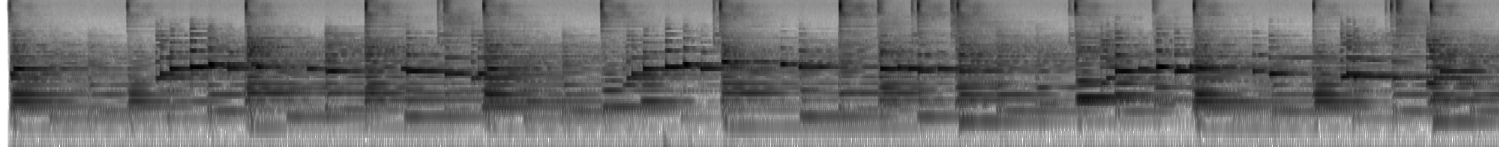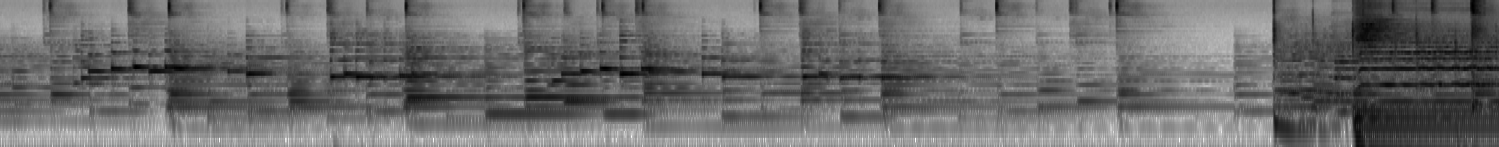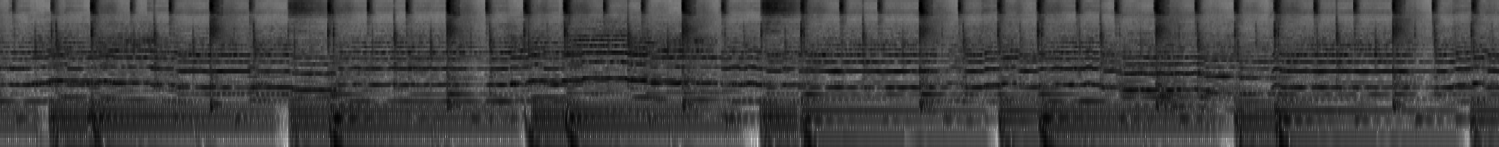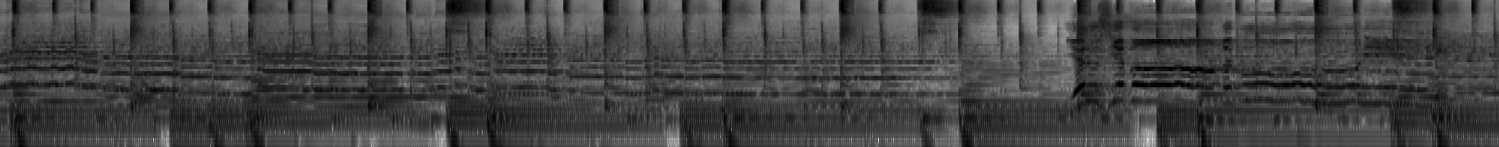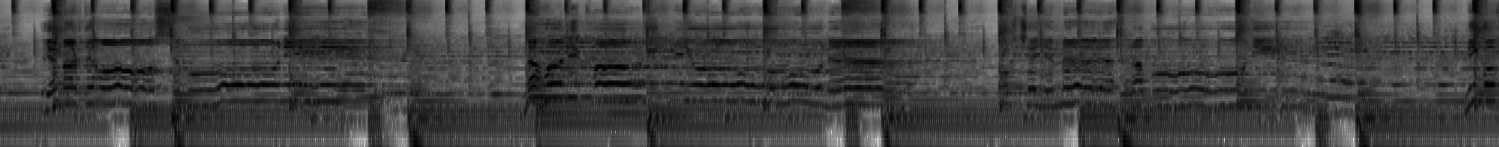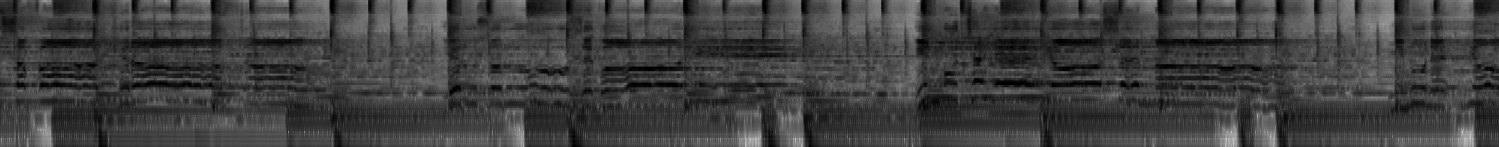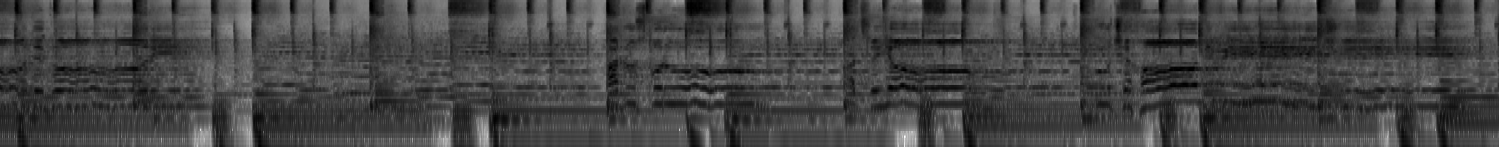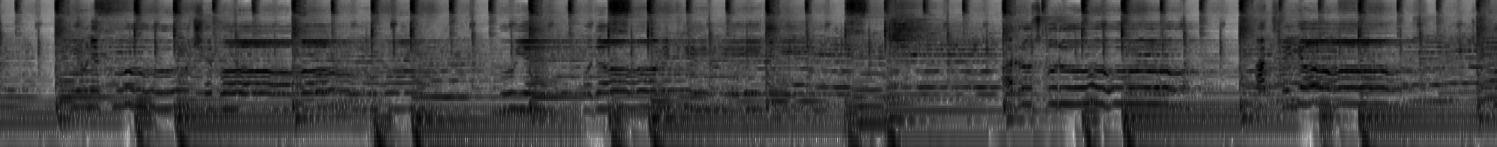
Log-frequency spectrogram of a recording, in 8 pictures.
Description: صدای گرم و دلنشین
